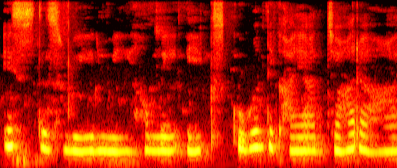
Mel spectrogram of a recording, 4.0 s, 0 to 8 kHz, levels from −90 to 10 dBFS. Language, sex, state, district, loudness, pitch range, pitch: Hindi, female, Punjab, Fazilka, -17 LUFS, 210-235 Hz, 215 Hz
